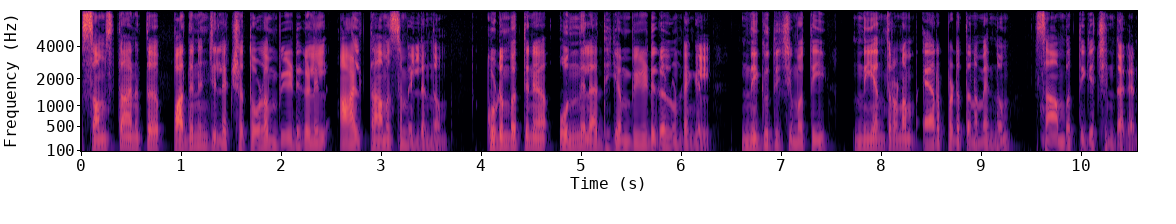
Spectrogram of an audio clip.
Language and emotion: Malayalam, neutral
